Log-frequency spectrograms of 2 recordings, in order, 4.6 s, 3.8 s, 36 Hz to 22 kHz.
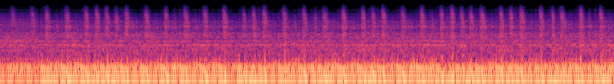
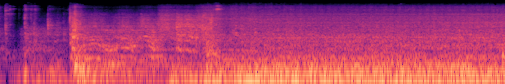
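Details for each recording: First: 1979 Ford Ranchero GT V8 that sat 20 years, at idle after test drive: fast-ticking idle with an uneven skip, one or two misfires not consistent, running all eight under load; likely carburetor issue suspected; intermittent idle misfire. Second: 1979 Ford Ranchero GT 302 V8, original-owner car sitting 20 years, after fuel tank drain and fuel pump priming: short crank catches fast, then settles into a steady, even low idle with no misses or knocks; starts and runs normally.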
